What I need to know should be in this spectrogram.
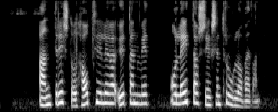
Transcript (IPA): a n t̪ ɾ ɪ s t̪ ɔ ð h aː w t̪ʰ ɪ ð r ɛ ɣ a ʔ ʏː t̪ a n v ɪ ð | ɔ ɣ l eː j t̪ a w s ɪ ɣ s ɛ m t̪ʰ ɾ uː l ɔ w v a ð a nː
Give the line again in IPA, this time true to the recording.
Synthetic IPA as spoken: a n t̪ ɾ ɪ s t̪ ɔ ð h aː w t̪ʰ ɪ ð l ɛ ɣ a ʔ ʏː t̪ a n v ɪ ð | ɔ ɣ l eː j t̪ a w s ɪ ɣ s ɛ m t̪ʰ ɾ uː l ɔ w v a ð a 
